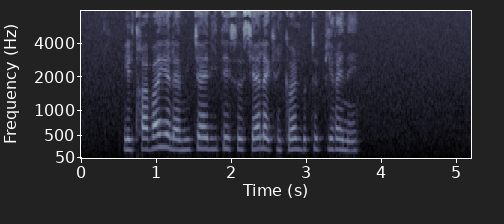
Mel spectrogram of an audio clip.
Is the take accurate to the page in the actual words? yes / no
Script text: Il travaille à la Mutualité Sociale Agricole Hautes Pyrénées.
yes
